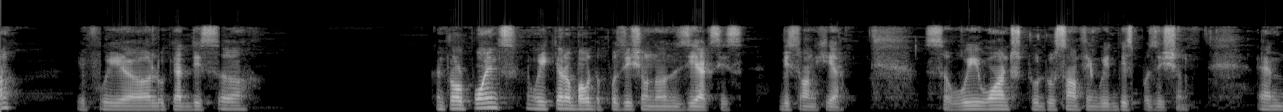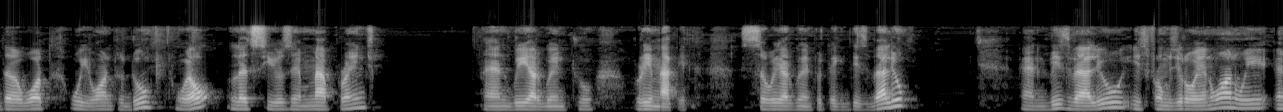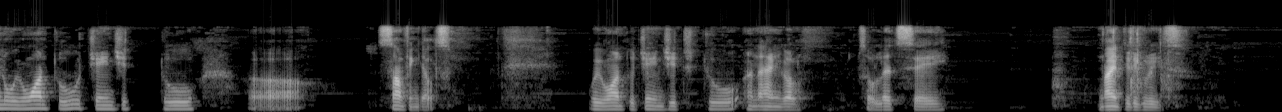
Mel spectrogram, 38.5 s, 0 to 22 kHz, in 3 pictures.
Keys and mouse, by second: 1.4 click, 4.0 click, 9.2 click, 9.8 middle click, 10.6 click, 11.2 click, 11.6 click, 12.1 click, 13.2 middle click, 14.0 click, 14.4 shift+a, 17.2 click, 17.8 click, 19.3 click, 21.1 click, 22.1 middle click, 23.6 middle click, 30.3 click, 32.2 middle click, 34.5 click, 36.6 KP_9, 36.9 KP_0, 37.2 Return.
